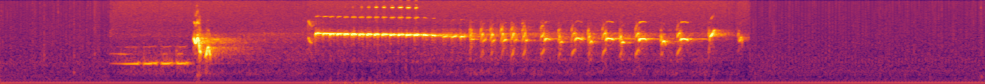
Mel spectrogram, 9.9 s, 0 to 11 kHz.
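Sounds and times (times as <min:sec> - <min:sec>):
Japanese bush warbler song: 0:01.1 - 0:07.5.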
